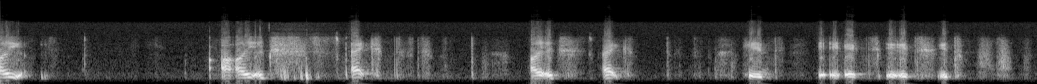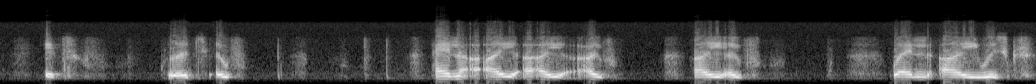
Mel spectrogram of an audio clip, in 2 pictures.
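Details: 15-year-old boy who stammers, heard with repetitions and blocks; can sing without stammering; stuttering (stammer).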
